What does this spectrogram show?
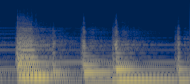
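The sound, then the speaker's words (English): A voice processed with a chorus effect, giving a thick, shimmering doubled tone across a few sustained notes that start with distinct bright onsets, fairly loud. “All right, so that was a little bit of chorus put in.”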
